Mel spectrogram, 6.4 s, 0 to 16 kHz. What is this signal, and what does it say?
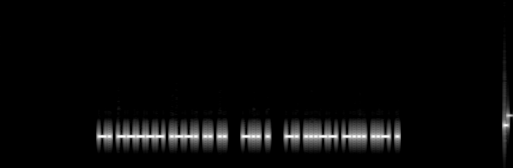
Morse code, heard as a keyed tone, about 40 wpm, 700 Hz. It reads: N0PII DE N3BUE
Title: USA Callsign DE Callsign - 5 Characters - 40wpm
